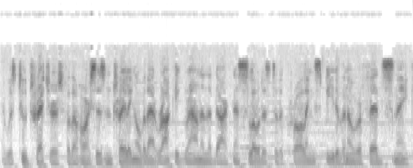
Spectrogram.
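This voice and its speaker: Very deep-voiced, terse Texas Ranger. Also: male voice, fairly even intonation, fairly quick, music in the background. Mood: calm, businesslike. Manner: terse, plain-spoken. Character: steady, firm Texas Ranger lawman. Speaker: lead of the show, also narrating. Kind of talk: 1950s radio western acting and narration. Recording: muffled old radio recording, faint hiss.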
